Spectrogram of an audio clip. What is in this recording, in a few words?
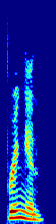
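"bring in", British English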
